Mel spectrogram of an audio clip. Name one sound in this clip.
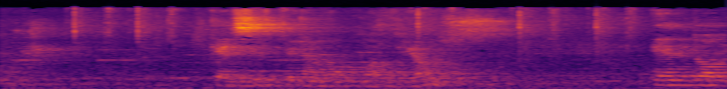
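An elderly woman speaks into a microphone over loudspeakers.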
